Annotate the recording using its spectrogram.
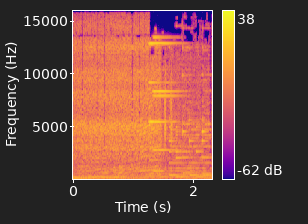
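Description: Konami video slot machine (Wealth of the Orient) playing its electronic free-game sounds: a cluster of rising, sweeping tones while the reels spin. Held chime tones come in during the last half second as the reels stop on a win.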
